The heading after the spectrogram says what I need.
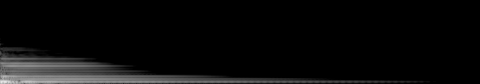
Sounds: music
bowed string instrument
musical instrument

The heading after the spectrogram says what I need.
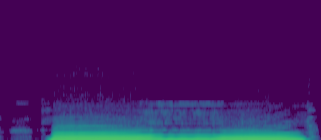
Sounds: woodwind instrument
music
musical instrument

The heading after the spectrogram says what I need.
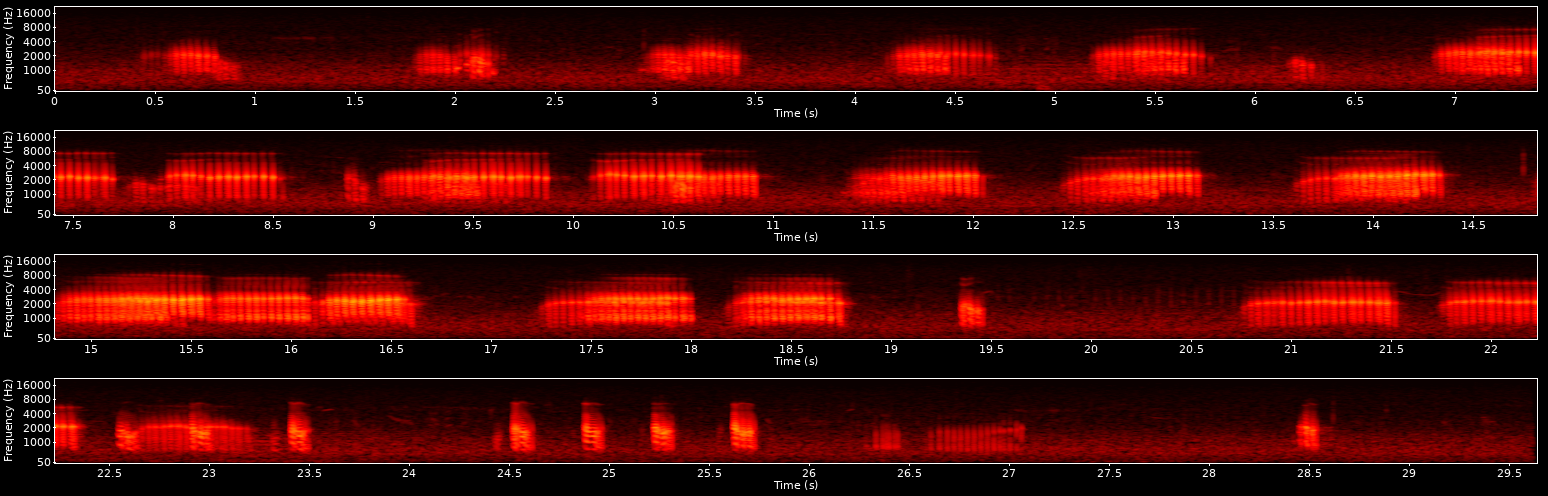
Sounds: frog
animal
wild animals

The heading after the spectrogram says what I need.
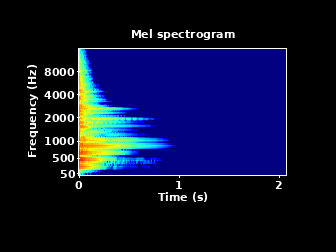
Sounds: music
snare drum
musical instrument
drum
percussion

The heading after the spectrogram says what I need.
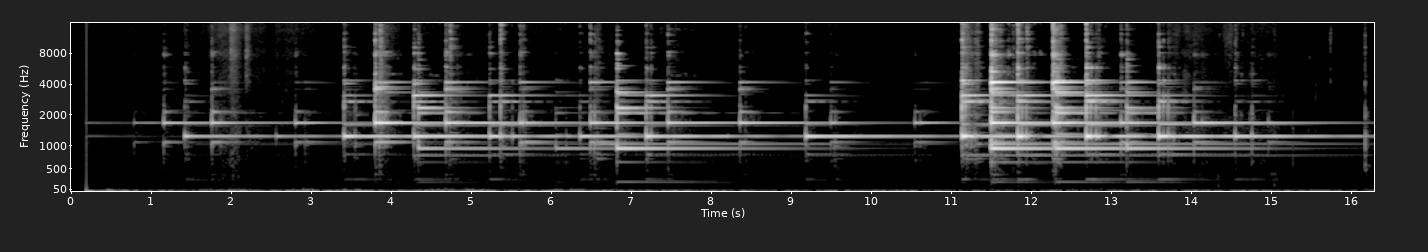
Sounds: bell

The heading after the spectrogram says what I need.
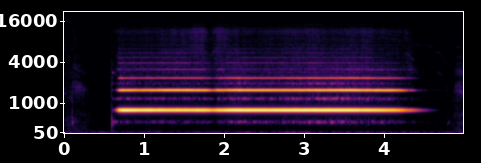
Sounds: musical instrument
woodwind instrument
music

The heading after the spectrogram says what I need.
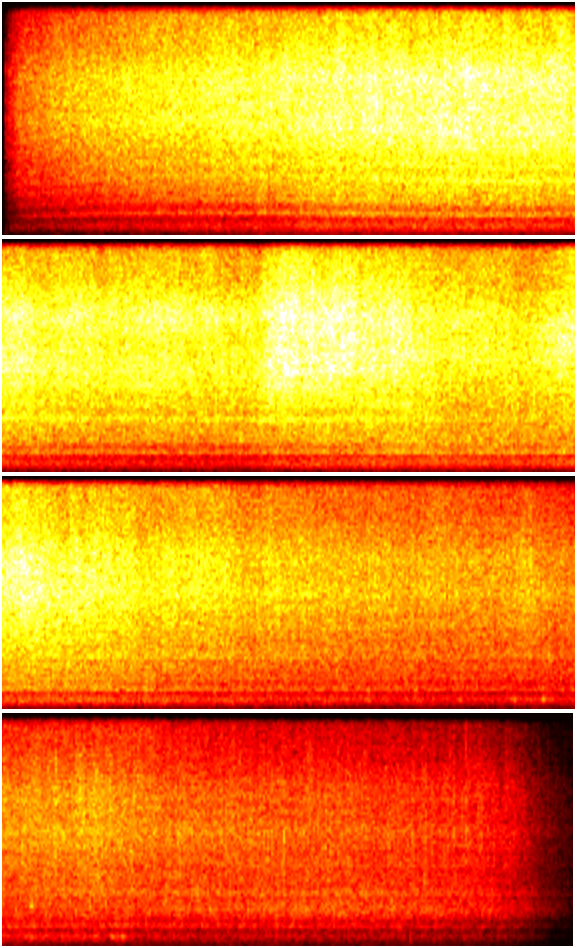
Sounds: liquid
boiling

